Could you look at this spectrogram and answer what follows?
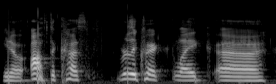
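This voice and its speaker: A woman hosting a live stream chat, speaking hesitantly with many pauses and restarts. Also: medium pitch, no echo.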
